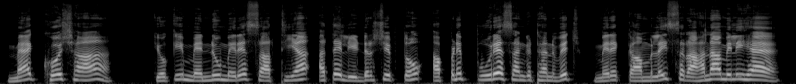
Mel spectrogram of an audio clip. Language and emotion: Punjabi, happy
